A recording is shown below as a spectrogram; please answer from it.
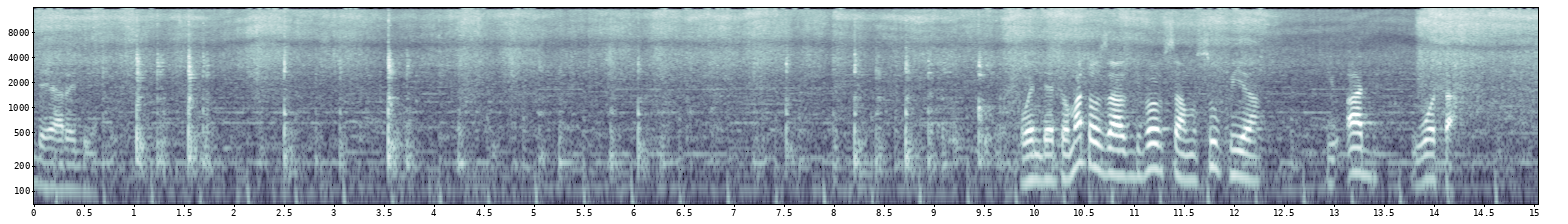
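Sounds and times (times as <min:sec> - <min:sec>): tomatoes sizzling in hot oil: 0:00.0 - 0:15.0
steel ladle knocking against wok: 0:03.6 - 0:03.9, 0:05.1 - 0:06.4, 0:07.5 - 0:09.8.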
